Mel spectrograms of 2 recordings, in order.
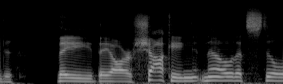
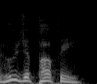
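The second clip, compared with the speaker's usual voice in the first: silly voice for talking to animals. Streamer shows how they talk to their dog, weird voice for the dog. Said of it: "I'll do all the weird voices and stuff to the dog".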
